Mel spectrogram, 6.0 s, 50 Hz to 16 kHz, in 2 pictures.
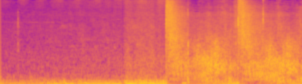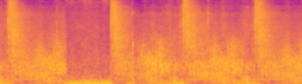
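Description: A rapid string of sharp, loud shots from a Kuzey 1911 Colt Government blank pistol cracks out close by, about ten reports in an uneven rhythm with ringing echoes between them.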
